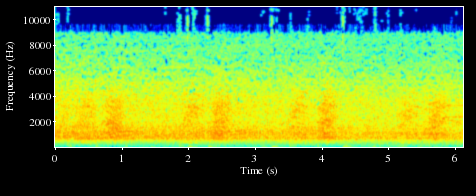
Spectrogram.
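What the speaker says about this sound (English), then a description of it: "This crowd turning up the decibel level." A football stadium crowd roars in a dense, sustained wall of cheering and shouting on third and long, loud and unbroken throughout.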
